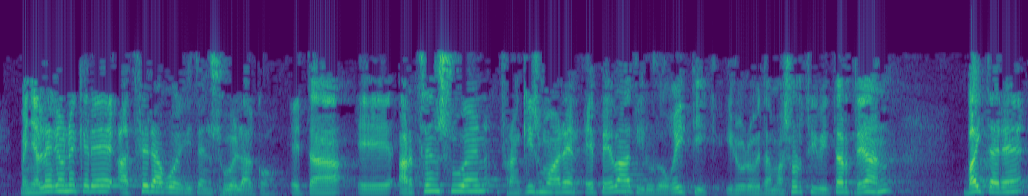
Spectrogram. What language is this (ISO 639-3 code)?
eus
